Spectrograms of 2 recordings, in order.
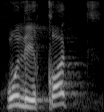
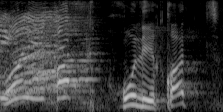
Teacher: تا سختی کے ساتھ یہ بند ہوتا ہے اور پستی اور نرمی کے ساتھ سانس جاری رہتی ہے · Term: شدیدہ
